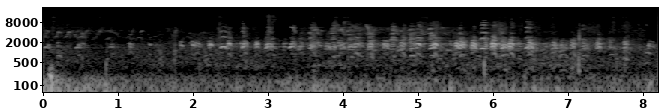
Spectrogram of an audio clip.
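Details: Geese on open grassland calling in a busy, overlapping chorus of short nasal honks that run almost without pause, heard under a heavy low rumble of wind and walking.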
